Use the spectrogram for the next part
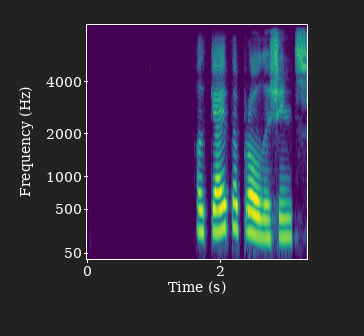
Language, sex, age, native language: Icelandic, female, 9, Icelandic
